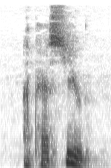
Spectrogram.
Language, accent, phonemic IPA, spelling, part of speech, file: English, Southern England, /ˌa.pɛːˈsjuː/, aperçu, noun, LL-Q1860 (eng)-aperçu.wav
- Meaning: 1. A clever or insightful distillation; an aphorism 2. An outline or summary; also, words that summarize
